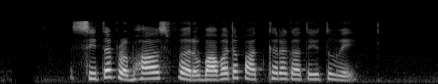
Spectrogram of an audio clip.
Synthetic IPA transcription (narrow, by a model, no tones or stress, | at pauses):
sit̪əpɾobʱaːsʋəɾubaʋəʈəpat̪kəɾəɡat̪eːt̪uʋe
